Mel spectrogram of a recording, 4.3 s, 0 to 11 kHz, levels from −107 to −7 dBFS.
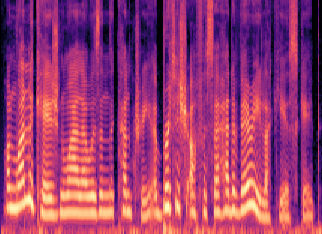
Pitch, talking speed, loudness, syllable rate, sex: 220 Hz, 235 wpm, -17 LUFS, 6.9 syllables/s, female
